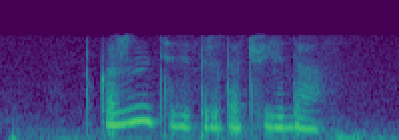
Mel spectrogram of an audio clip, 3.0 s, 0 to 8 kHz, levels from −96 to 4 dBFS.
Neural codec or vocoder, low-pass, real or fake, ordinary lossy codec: none; 7.2 kHz; real; AAC, 16 kbps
